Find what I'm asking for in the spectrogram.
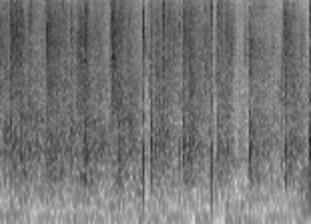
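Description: A studio audience at a Georgian TV comedy game show claps in a loud, sustained burst of applause with sharp individual claps throughout.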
